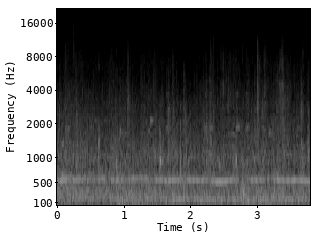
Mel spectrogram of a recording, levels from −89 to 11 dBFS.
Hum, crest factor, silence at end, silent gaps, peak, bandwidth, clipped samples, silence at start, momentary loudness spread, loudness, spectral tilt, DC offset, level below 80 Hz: none; 14 dB; 0 s; none; -26 dBFS; 14.5 kHz; under 0.1%; 0 s; 2 LU; -40 LUFS; -7.5 dB/octave; under 0.1%; -64 dBFS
